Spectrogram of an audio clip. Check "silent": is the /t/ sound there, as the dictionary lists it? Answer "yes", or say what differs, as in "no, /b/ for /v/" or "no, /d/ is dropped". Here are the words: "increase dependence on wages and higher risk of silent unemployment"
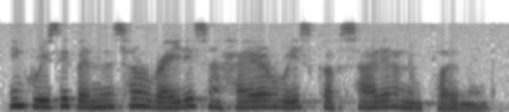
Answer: no, /t/ is dropped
